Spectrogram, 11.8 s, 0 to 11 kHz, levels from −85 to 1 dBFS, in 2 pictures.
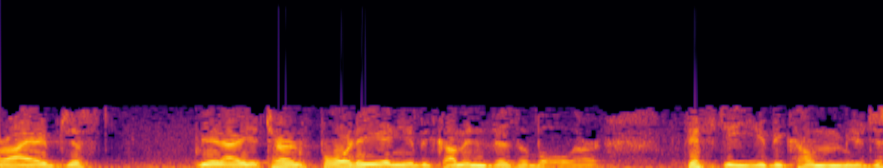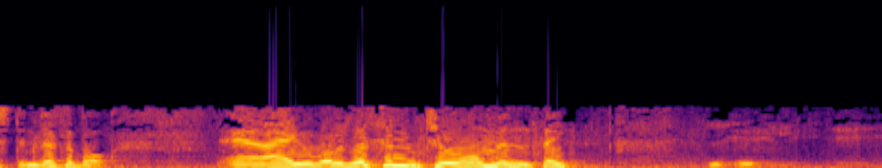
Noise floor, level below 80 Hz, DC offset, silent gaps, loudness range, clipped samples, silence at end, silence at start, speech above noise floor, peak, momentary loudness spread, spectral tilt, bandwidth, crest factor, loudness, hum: -33 dBFS; -42 dBFS; under 0.1%; none; 4 LU; under 0.1%; 0.15 s; 0 s; 24 dB; 0 dBFS; 20 LU; -11.5 dB/octave; 4.2 kHz; 10 dB; -10 LUFS; none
